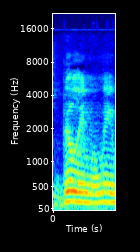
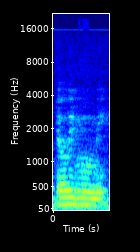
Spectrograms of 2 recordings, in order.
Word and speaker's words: Mooney: Billy Mooney. Did I say it wrong? Billy Mooney. It's Mooney.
